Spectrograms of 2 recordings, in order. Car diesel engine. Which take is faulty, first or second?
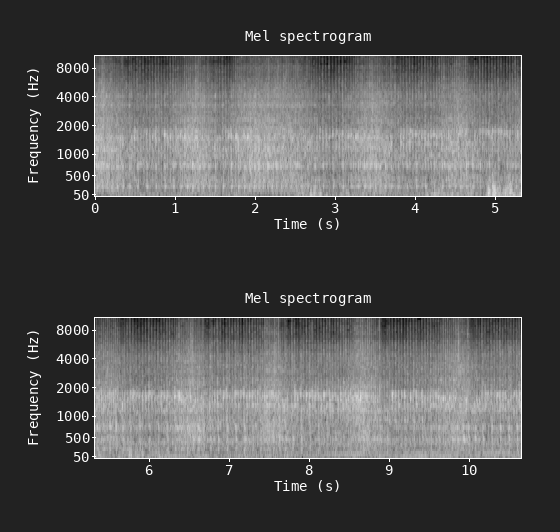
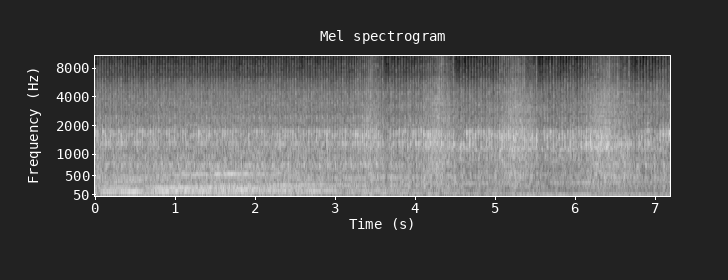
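first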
